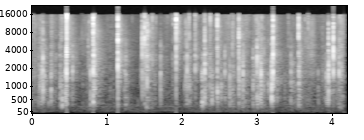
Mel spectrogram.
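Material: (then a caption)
Metallized plastic. A sealed, puffed metallized plastic chip bag, likely holding chips, is pressed, squeezed and crinkled with the fingertips and long green nails. A quick, irregular run of sharp, bright crinkles and crackles follows, each snapping off almost instantly with no low-end body.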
